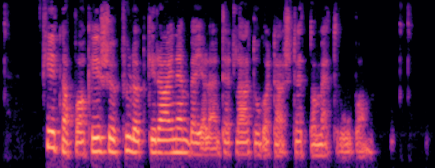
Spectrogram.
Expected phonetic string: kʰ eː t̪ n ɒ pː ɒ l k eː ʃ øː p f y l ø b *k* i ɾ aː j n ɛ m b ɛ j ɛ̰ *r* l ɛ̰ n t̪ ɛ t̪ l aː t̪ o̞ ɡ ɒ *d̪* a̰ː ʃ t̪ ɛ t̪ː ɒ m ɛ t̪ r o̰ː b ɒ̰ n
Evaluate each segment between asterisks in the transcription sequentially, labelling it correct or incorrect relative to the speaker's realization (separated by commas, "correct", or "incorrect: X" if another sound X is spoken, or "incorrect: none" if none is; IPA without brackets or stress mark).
correct, incorrect: none, incorrect: t̪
